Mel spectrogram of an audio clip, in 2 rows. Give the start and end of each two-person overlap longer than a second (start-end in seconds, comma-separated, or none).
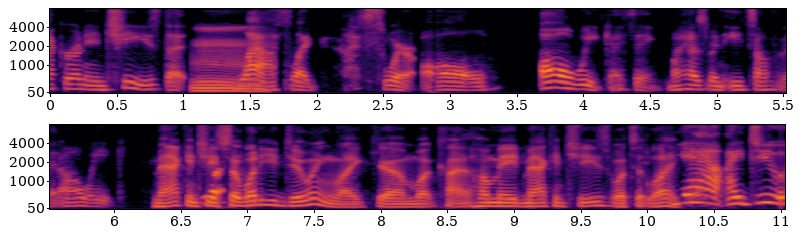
none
